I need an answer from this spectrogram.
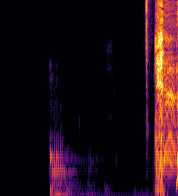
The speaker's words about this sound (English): I almost just choked. Sorry, everyone on Patreon got to see that. I was hiccuping as I was swallowing water.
